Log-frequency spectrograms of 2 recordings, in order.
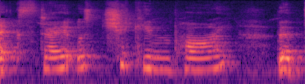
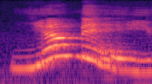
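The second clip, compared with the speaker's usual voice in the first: put-on delighted child; 4 semitones higher, 13 dB louder than usual. A narrator's reading. Jenny delighted.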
